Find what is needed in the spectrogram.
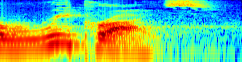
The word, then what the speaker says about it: reprise: and there will be something called an R-E-P-R-I-S-E. Anybody ever seen that word? Okay. I always thought that was a reprise. It's actually pronounced reprise.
